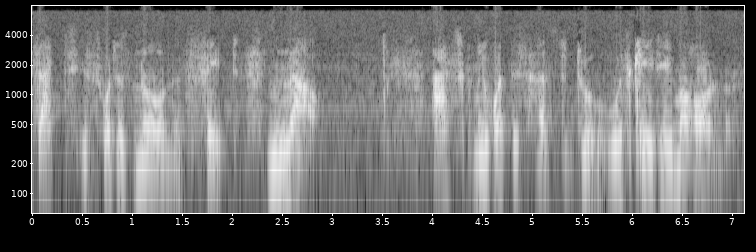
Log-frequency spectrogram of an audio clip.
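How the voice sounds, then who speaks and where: An actor playing a grandiloquent, persuasive pal who philosophizes in florid, pompous speeches in a radio drama. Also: male voice, fairly low pitch, animated, measured pace. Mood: grandly oratorical. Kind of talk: 1970s radio drama acting. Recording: tinny, noisy old radio broadcast.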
